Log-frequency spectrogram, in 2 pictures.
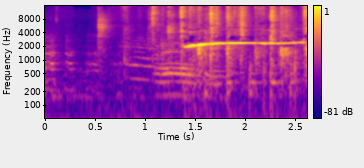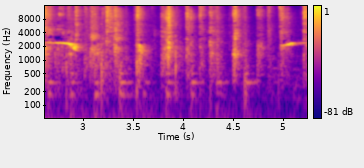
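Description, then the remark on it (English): Seagulls off the bow of a ferry bound for Belfast call in a quick series of descending, harmonic cries, followed by a long, thin, steady high-pitched note and another brief one at the end, over a constant noisy, rushing background. “I muse as I watch the seagulls off the bow.”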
